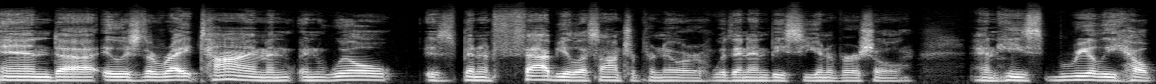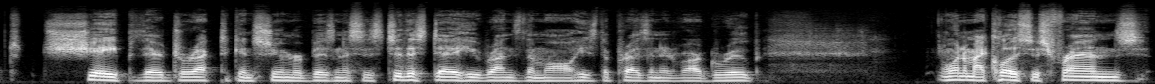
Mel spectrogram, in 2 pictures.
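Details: Adult man speaking; typical speech.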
